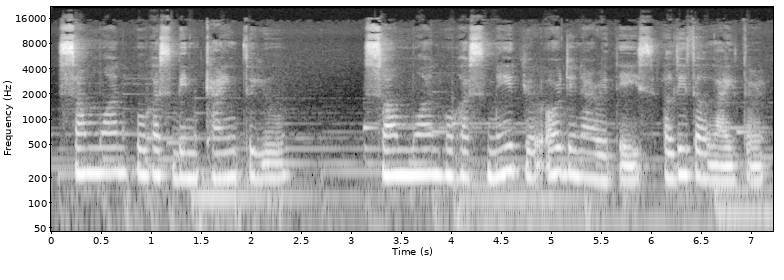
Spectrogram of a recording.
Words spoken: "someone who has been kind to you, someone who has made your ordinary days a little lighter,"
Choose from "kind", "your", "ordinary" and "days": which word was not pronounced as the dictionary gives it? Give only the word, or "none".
days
